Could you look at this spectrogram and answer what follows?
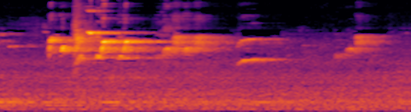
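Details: European goldfinch song used to teach young goldfinches to sing: bright high twittering notes with buzzy slurred phrases and short whistled tones, loudest early then softer trills.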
